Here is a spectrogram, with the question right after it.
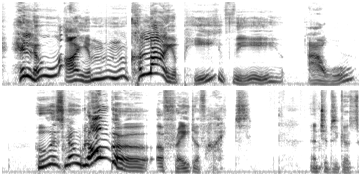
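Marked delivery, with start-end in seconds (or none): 0.1-6.1 high, slow owl turning to a whisper; proud owl, breathy at the end. Acted. Owl introduces itself.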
